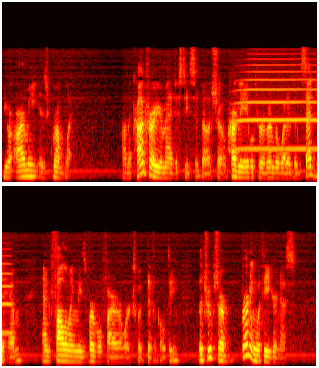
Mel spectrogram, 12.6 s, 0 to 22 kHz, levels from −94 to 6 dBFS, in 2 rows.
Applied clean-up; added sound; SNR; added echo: none; Trumpet; 5 dB; none.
